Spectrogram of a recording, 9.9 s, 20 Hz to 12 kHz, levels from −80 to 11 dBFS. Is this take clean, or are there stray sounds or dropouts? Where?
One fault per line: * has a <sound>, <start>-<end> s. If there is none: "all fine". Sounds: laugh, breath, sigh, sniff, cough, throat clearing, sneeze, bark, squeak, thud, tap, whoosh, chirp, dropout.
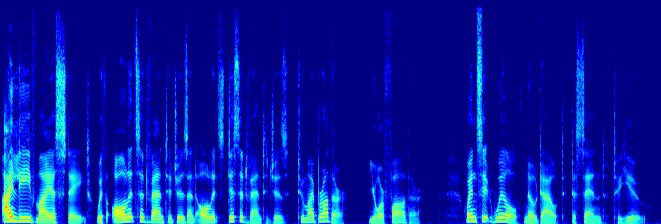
all fine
